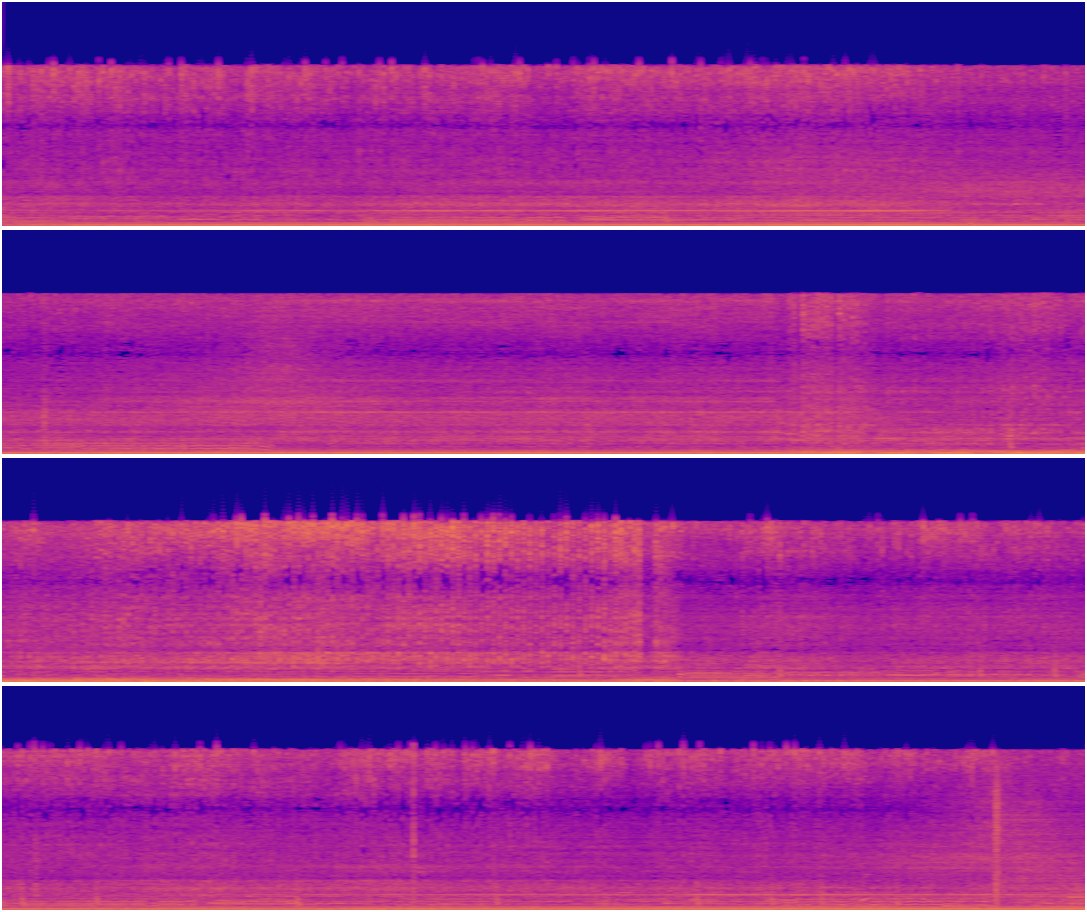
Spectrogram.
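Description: A gas snowblower's engine runs steadily under load. Its sound swells in the middle and dips briefly in pitch before recovering, with background music playing over it.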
